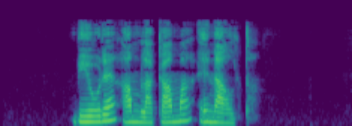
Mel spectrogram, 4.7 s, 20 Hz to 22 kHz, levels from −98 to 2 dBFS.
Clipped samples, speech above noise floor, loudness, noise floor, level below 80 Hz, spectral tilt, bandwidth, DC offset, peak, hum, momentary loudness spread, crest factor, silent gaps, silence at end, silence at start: under 0.1%; 60 dB; -24 LUFS; -84 dBFS; -66 dBFS; -4.5 dB/octave; 11.5 kHz; under 0.1%; -6 dBFS; none; 10 LU; 20 dB; none; 1.35 s; 0.95 s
